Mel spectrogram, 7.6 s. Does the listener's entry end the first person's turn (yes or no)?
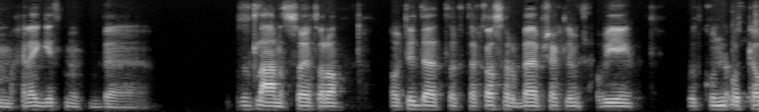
no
